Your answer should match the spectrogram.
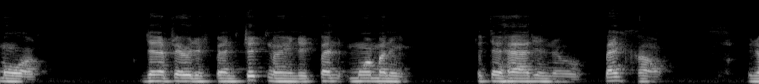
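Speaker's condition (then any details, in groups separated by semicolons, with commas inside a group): Cerebral palsy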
